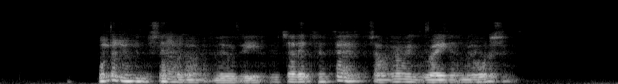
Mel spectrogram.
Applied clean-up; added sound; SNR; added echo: neural mask model DeepFilterNet 3.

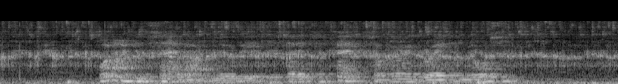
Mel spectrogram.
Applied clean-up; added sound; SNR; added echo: none; Trickle, dribble / Traffic noise, roadway noise; 5 dB; reverberation time 0.8 s.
